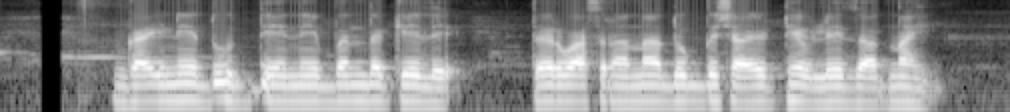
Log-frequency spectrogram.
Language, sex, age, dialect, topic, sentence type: Marathi, male, 25-30, Standard Marathi, agriculture, statement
